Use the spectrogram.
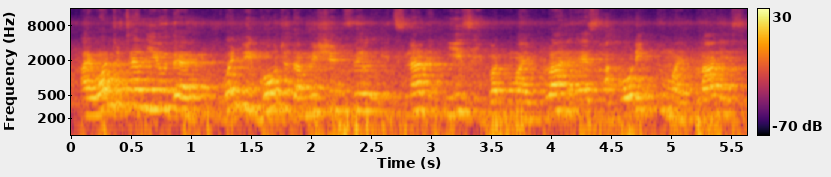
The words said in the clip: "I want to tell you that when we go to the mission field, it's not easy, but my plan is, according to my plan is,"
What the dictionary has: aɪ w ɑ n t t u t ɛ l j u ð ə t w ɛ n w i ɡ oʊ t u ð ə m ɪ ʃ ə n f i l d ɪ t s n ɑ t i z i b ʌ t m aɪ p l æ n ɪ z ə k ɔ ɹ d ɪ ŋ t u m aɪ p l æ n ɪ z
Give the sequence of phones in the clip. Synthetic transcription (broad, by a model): aɪ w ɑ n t t u t ɛ l j u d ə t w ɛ n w i ɡ oʊ t u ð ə m ɪ ʃ ə n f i l ɪ t s n ɑ t i z i b ʌ t m aɪ p l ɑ n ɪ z ə k ɔ ɹ d ɪ ŋ t u m aɪ p l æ n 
